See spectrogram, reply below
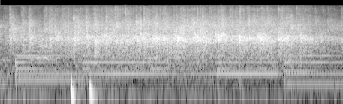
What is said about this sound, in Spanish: Y primeramente vamos a darle también como iglesia la bienvenida y un fuerte aplauso a aquellos que también nos ven.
